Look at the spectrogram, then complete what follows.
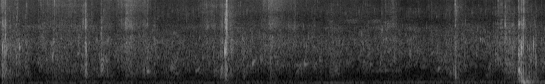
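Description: Shallow stream trickling over stones, a steady hiss of running water. A few short sharp clicks sound over it, the sharpest about two seconds in.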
